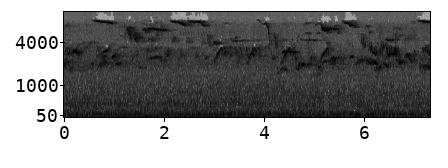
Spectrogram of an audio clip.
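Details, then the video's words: Spring morning chorus of many birds, with bright whistled notes, quick chirps and slurred twittering phrases overlapping continuously for several seconds. A faint constant low hum sits underneath. "Birds song in a spring morning"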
